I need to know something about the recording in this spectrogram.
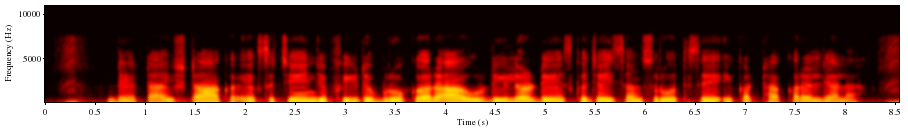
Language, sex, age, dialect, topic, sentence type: Bhojpuri, female, 18-24, Western, banking, statement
